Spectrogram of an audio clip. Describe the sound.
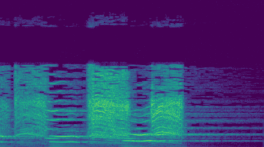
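Ravens caw while pecking at a body lying in the snow. There are three long, harsh caws in a row, followed by a sustained tone that fades away.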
